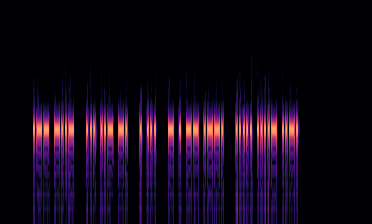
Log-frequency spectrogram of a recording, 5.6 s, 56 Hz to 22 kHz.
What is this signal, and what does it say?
Morse code, heard as a keyed tone, about 46 wpm, 700 Hz. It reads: WX SUN ES TEMP 54F
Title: Practice QSO - Exchange 2 - Info - 45wpm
